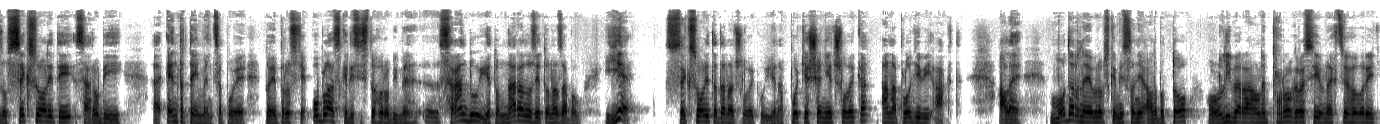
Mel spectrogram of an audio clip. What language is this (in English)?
Slovak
